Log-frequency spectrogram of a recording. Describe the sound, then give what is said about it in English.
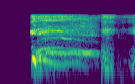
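A person imitates a dog panting on a hot day with two breathy, raspy huffs: a long, loud exhalation carrying a faint falling whine, then a shorter second breath. “So sound like a dog on a hot day.”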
